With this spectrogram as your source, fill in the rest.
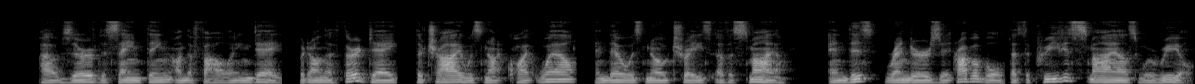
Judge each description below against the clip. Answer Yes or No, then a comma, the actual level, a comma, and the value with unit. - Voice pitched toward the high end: No, very low, 95 Hz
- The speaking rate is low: No, average, 195 wpm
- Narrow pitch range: Yes, narrow, 2.1 semitones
